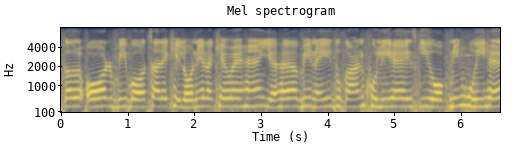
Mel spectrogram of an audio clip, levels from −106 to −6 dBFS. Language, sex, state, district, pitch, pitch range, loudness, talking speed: Hindi, female, Rajasthan, Bikaner, 280 Hz, 270-285 Hz, -11 LUFS, 175 wpm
